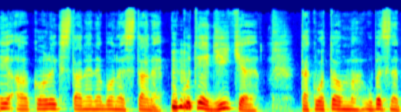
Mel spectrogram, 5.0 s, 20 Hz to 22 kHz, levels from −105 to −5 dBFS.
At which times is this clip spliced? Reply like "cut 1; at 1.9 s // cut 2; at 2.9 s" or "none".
none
